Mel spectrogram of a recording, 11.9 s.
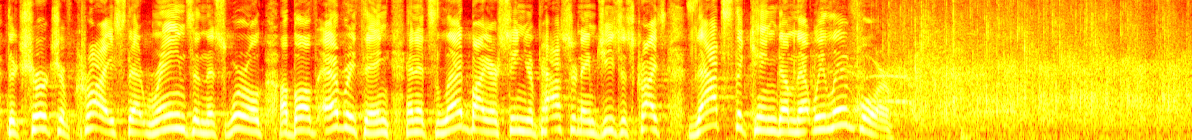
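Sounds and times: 
speech: 0:00.1 - 0:09.2
audience clapping: 0:07.9 - 0:11.9.

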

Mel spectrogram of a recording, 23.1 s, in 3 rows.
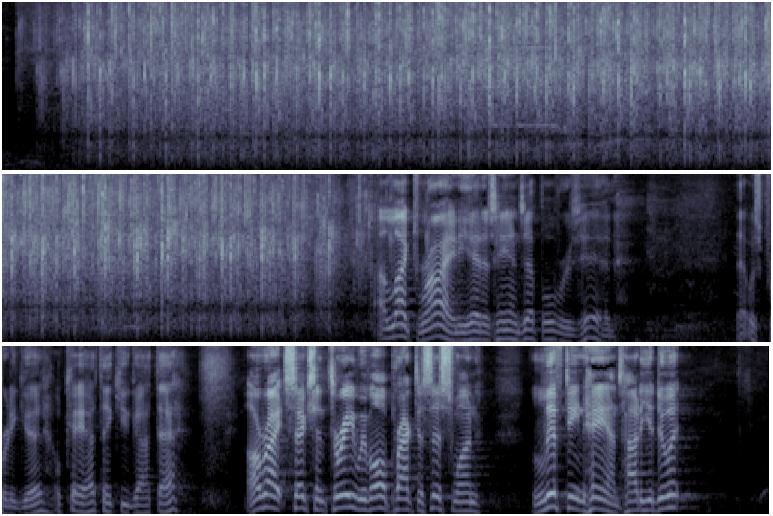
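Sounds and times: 
audience clapping hands: 0:00.0 - 0:11.7
speech: 0:11.6 - 0:14.0, 0:15.1 - 0:22.3.

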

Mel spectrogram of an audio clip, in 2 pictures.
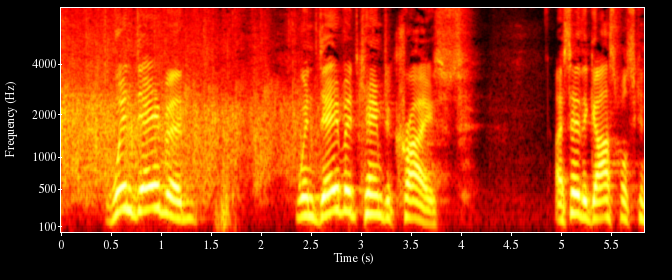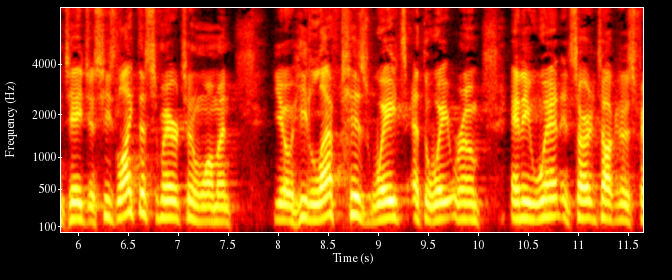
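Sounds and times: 
crowd clapping: 0:00.0 - 0:03.0
speech: 0:00.4 - 0:04.1, 0:04.9 - 0:11.6.

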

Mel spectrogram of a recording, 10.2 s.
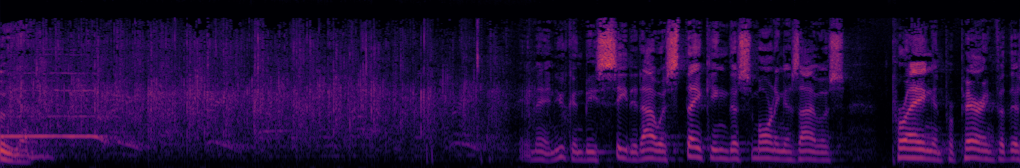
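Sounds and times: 
audience clapping hands: 0:00.0 - 0:05.6
speech: 0:05.4 - 0:10.2.

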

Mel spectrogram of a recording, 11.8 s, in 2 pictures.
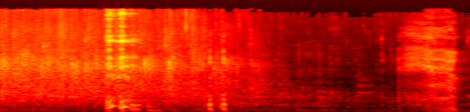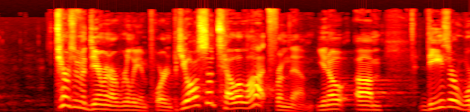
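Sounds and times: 
audience applause: 0:00.0 - 0:03.6
speech: 0:01.3 - 0:03.0, 0:06.6 - 0:11.7.

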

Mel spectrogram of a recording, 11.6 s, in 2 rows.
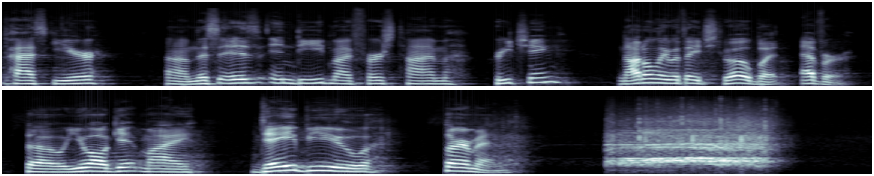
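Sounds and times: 
speech: 0:00.0 - 0:10.0
audience clapping: 0:09.8 - 0:11.1.

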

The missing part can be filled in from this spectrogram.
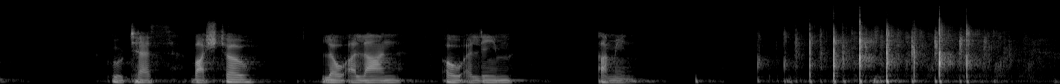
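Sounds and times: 
speech: 0:01.1 - 0:02.6, 0:03.2 - 0:05.2, 0:06.0 - 0:06.4
audience applauding: 0:07.8 - 0:10.3.

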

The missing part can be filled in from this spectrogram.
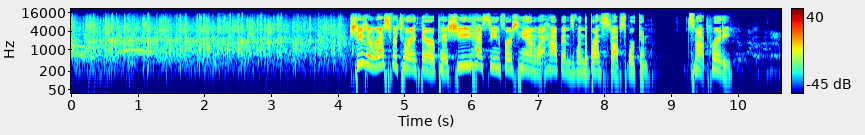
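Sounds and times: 
audience round of applause: 0:00.0 - 0:04.2
speech: 0:04.2 - 0:10.0
laughter: 0:10.0 - 0:10.6.

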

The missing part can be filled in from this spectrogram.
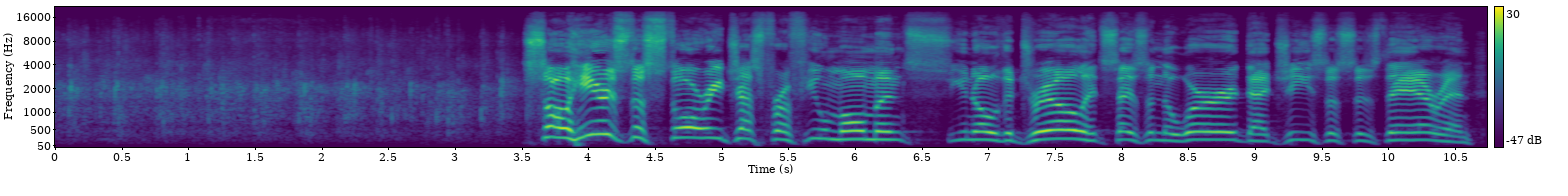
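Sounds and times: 
audience applause: 0:00.0 - 0:04.0
speech: 0:03.7 - 0:10.7.

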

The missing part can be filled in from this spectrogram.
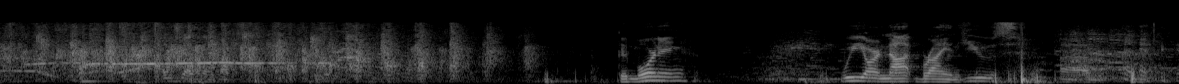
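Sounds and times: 
audience applause: 0:00.0 - 0:05.4
speech: 0:01.7 - 0:03.4, 0:06.2 - 0:07.0, 0:08.4 - 0:11.6
laughter: 0:10.6 - 0:11.7.

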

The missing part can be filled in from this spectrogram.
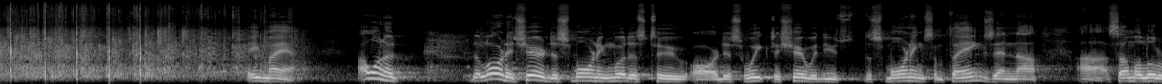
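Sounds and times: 
audience clapping hands in praise: 0:00.0 - 0:03.2
speech: 0:02.5 - 0:04.1, 0:04.7 - 0:11.6.

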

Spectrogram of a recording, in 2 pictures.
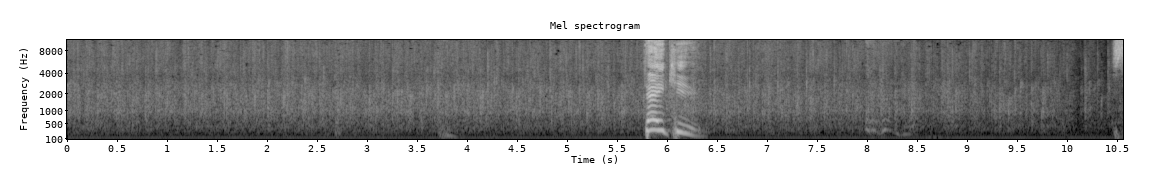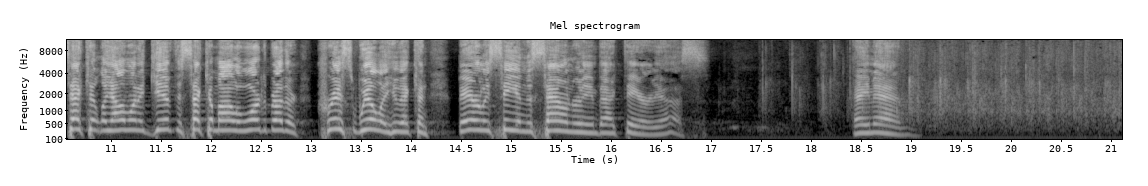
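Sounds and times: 
room full of people applauding: 0:00.0 - 0:10.5, 0:17.4 - 0:21.1
speech: 0:05.8 - 0:06.4, 0:10.6 - 0:16.9, 0:18.4 - 0:19.1.

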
